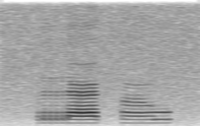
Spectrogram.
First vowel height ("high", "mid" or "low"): low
